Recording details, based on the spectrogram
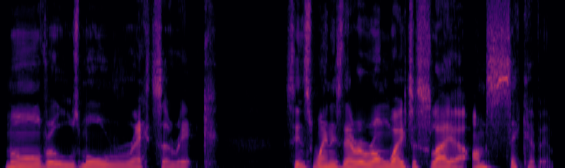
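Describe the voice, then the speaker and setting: An actor playing a cynical, distrustful inner voice in a video game, bitter and sarcastic. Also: male voice, a little high, lively intonation, a little slow, a bit bright, clear, resonant tone. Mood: sarcastic, indignant. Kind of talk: scripted game voice acting.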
